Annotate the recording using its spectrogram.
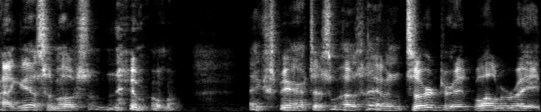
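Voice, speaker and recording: Speaking with an Appalachian accent, a man uses a fairly high voice with ordinary pitch variation. He talks at a fairly slow pace. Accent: Appalachian Kentucky. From Kentucky. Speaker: air force veteran, former teacher. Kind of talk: interview answer.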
